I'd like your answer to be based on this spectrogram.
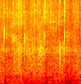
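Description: An auditorium audience at a speech event at Ravindra Bhavan, Baina, Vasco, Goa, breaks into loud, dense, sustained applause with sharp individual claps throughout.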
